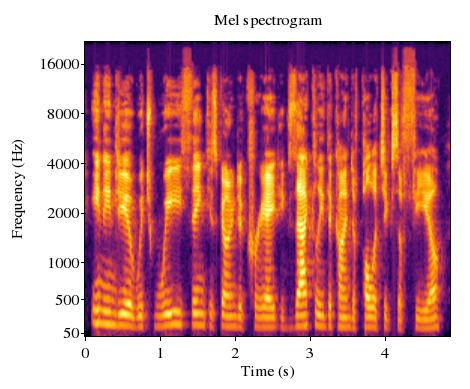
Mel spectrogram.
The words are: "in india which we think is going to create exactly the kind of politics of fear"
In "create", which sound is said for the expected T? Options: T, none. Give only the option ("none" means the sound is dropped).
T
